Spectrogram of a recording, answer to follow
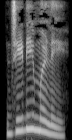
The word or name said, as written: ಝಾಡುಮಾಲಿ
